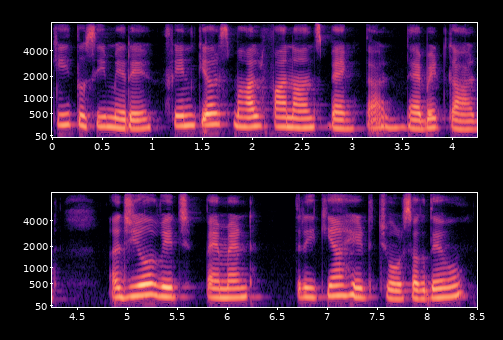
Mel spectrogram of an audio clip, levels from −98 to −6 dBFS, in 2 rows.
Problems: constant background noise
